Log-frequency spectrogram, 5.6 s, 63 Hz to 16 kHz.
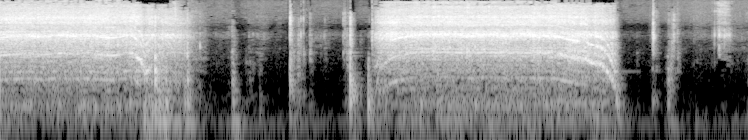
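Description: A power drill drives screws to fasten a replacement sun visor in a 2015 Subaru Forester: two sustained whirring bursts, each winding down in pitch, separated by brief clicks and handling noise, close up.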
